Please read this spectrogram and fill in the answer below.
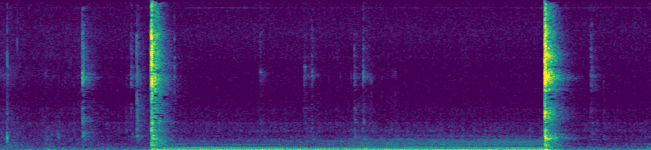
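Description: A sharp click, then a steady low electrical hum for about three seconds, cut off by another click, like a small mains-powered device switching on and off.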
